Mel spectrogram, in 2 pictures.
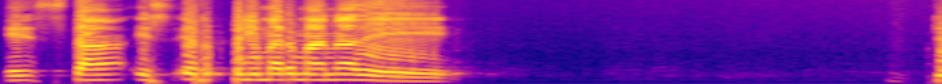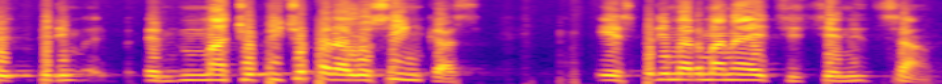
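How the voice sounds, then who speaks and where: A man's voice: high voice, poor audio. Man lecturing a seminar. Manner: quizzes the audience, spells words out slowly.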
